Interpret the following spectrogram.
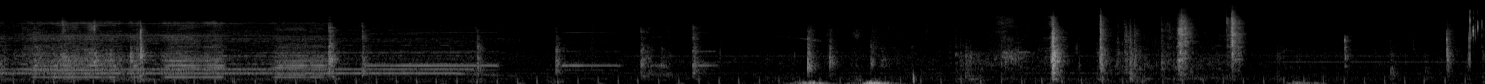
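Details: Lenovo 7216 all-in-one printer showing a "cannot scan AF" error: warms up with motor hum and steady tones, then scattered clicks and knocks from the scanner carriage; ribbon cable or scan head suspected.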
